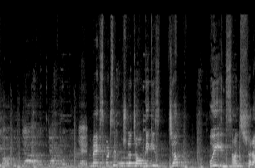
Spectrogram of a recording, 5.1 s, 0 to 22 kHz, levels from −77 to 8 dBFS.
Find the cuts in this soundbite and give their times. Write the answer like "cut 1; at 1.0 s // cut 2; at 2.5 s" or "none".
cut 1; at 1.7 s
